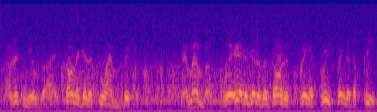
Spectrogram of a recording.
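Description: An actor playing a bossy, tough gangster leader in an old radio drama, talking in gruff, slangy tough-guy speech. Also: a little high, expressive, fast talker, lo-fi sound, lightly acted. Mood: boastful. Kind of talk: 1930s radio acting. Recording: scratchy old radio recording with hiss.

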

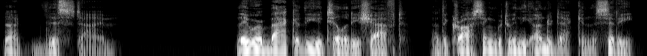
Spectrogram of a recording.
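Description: A man narrating scripted fiction as an audiobook reader, with dramatic, measured and deliberate phrasing. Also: very deep voice, a little mellow, slightly rough, no room sound, clean studio sound.

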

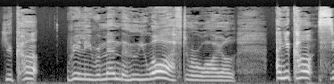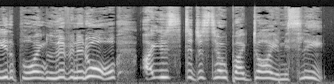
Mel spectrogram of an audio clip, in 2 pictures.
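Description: A woman voicing a big, rough-spoken, soft-hearted and despairing gamekeeper man in an audiobook, with drawn-out, emotional speech. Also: high-pitched, no echo, pitched above the performer's own voice. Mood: haunted, emotional. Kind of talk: audiobook character voice.

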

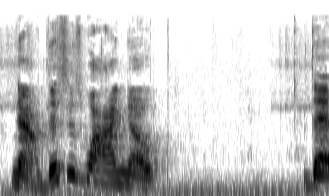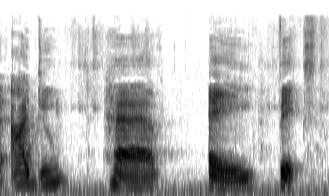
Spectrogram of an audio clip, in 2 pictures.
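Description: Woman presenter, unhurried and slightly low-voiced, emphatic instructional delivery with halting asides. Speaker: presenter teaching a self-improvement lesson. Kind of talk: instructional talk, reading examples with personal asides.

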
